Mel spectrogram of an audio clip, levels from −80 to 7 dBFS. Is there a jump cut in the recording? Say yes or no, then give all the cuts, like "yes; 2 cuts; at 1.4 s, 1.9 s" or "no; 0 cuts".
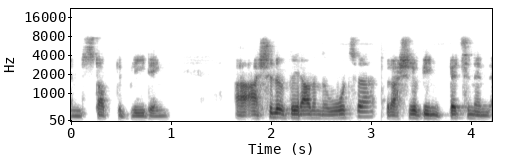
yes; 1 cut; at 3.1 s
